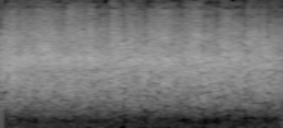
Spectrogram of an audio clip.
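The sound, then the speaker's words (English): Steady, dense applause from a large audience in a comedy theater as the conductor acknowledges it before a performance of The Single E, many hands clapping at once in a continuous wash of sound, fairly loud and even throughout with no voices standing out. “A spot picks up the conductor, who acknowledges the applause.”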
